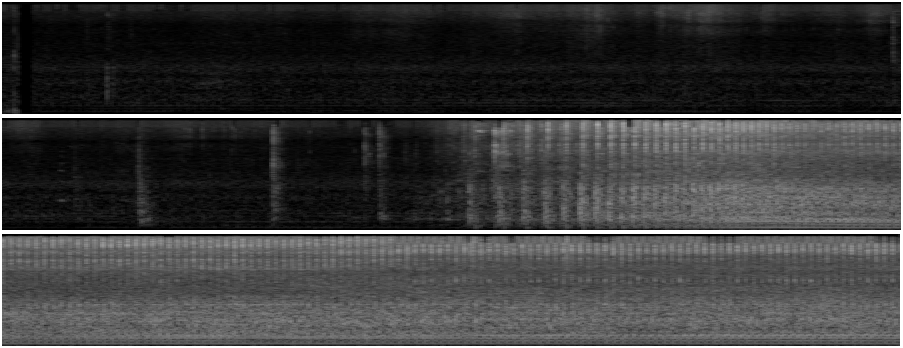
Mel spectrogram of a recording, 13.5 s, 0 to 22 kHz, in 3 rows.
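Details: Honda HRX217 mower first started after fitting new Oregon 21-inch tungsten-carbide mulching blades in place of worn, damaged ones. A few quiet seconds, then the engine catches and climbs to a smooth, even drone with no rumble or vibration, so it runs healthy.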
